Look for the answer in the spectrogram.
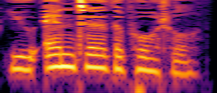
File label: portal, en-UK, NARRATOR; Fate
